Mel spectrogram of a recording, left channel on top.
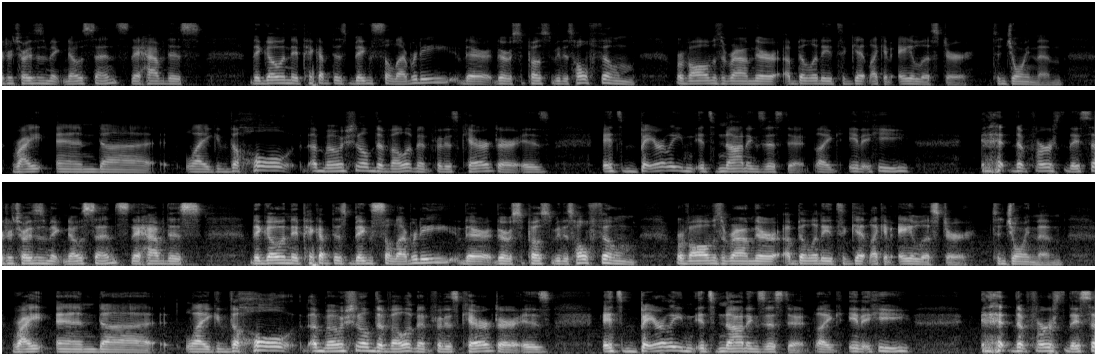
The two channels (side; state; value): left; quieter; 9.6 dB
